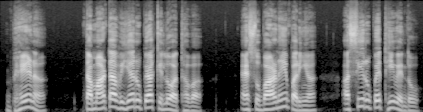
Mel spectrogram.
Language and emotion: Sindhi, neutral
